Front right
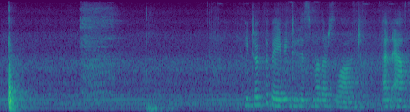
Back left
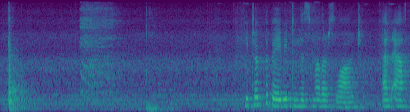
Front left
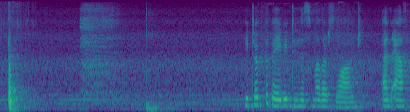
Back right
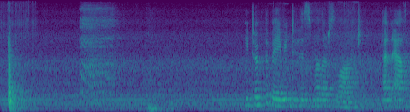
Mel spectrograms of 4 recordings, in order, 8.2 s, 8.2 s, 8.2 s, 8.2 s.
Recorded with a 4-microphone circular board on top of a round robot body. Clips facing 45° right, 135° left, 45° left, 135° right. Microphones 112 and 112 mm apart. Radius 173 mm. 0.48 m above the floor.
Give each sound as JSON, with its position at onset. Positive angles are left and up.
{"t": 0.2, "sound": "knocking", "azimuth_deg": -10, "distance_m": 1.3}
{"t": 1.6, "sound": "a cupboard door", "azimuth_deg": 175, "distance_m": 7.5}
{"t": 2.9, "sound": "a thud", "azimuth_deg": 55, "distance_m": 9.0}
{"t": 4.9, "sound": "a woman speaking", "azimuth_deg": 85, "distance_m": 2.0}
